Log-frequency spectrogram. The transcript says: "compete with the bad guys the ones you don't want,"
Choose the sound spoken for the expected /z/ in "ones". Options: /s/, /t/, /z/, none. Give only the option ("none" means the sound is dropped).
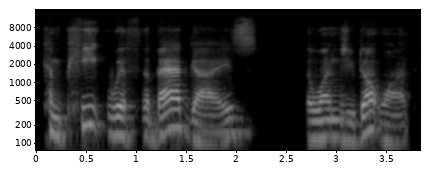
/z/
